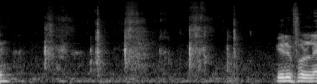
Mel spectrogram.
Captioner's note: potato scraping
